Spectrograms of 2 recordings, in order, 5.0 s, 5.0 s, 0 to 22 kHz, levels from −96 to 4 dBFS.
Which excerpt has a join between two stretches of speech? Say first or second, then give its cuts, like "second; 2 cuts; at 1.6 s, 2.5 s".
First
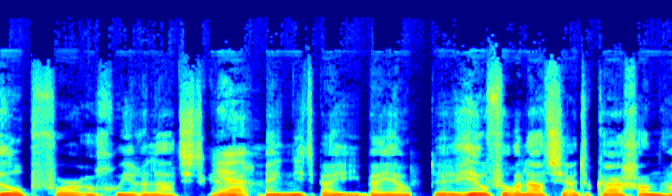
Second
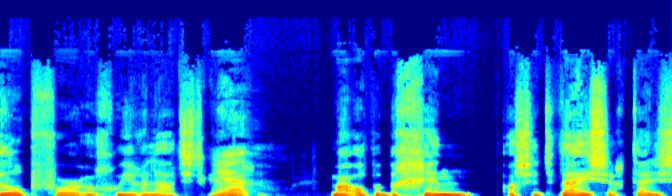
first; 2 cuts; at 2.0 s, 3.1 s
